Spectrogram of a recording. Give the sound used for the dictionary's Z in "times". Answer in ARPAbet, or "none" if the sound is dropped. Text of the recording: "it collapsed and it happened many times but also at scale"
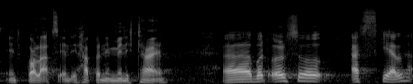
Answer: none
